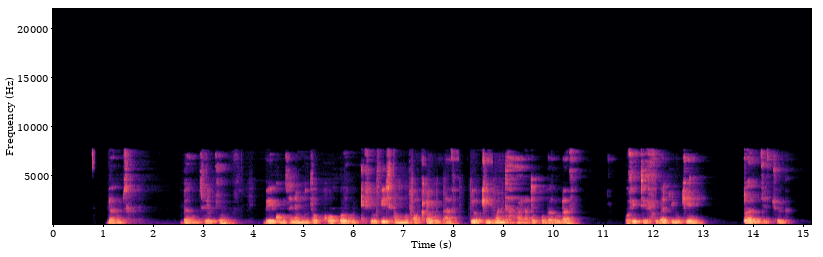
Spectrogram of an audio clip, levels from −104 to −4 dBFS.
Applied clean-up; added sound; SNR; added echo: neural mask model DeepFilterNet 3.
